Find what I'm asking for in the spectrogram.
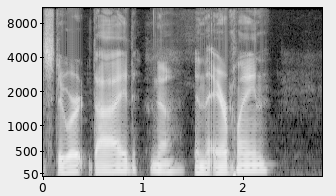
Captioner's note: voiceover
